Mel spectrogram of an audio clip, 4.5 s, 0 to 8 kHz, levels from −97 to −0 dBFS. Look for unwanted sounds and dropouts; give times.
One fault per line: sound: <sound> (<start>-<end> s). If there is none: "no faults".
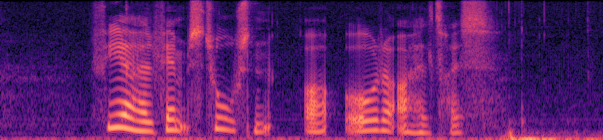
no faults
